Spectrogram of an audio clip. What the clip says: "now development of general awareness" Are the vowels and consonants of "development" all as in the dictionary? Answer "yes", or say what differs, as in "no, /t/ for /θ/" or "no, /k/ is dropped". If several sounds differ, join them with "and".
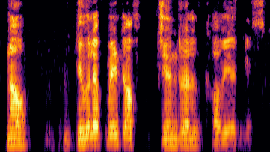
yes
